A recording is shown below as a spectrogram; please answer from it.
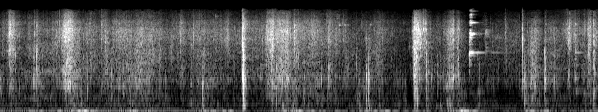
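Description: Footsteps on a trail covered in dry fallen leaves: an irregular run of crunches and scuffs while walking downhill.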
